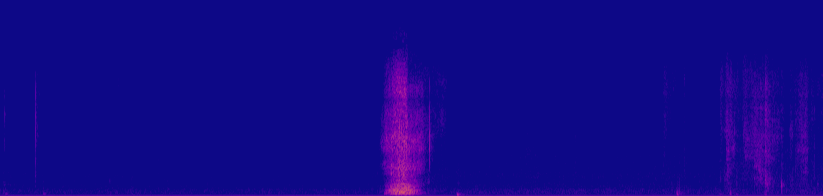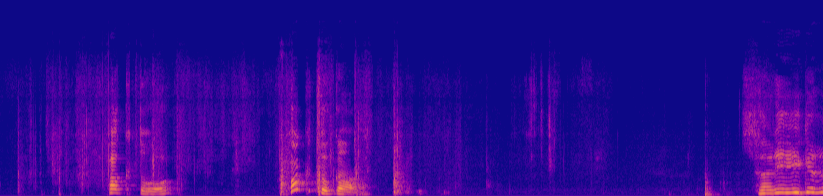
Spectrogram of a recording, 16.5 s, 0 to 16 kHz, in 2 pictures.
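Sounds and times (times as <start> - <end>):
person sneezing: 3.8 - 4.3
rustling: 7.2 - 14.4
speech: 9.3 - 10.2, 11.4 - 12.0, 15.8 - 16.4.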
